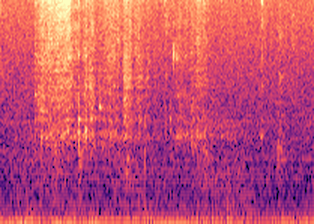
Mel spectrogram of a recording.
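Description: Faint rustling and handling noise with a few light clicks, over a low steady hum.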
